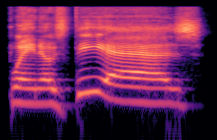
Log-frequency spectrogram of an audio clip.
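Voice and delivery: over-enunciate like a tourist; hammed-up Spanish. Shown as a demonstration. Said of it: "hammed Spanish greeting".

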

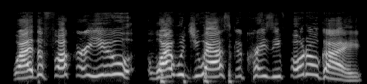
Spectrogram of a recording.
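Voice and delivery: high-pitched, incredulous telling-off; exasperated scolding. Acted. Scolding the show's character in disbelief.

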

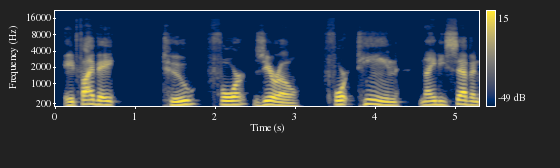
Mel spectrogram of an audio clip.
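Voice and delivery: slow, spaced-out phone number. Shown as a demonstration. Host repeating the phone number for people driving, slowly. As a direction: read the number out slowly, group by group. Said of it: "I'll say it slower".

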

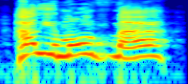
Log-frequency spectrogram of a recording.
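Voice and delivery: put-on high-pitched young crab snap; snappish. A narrator's reading. Young crab answering its mother, snappish. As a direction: snap back at a lecturing parent. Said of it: "zei de jonge krab nogal snauwerig".

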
